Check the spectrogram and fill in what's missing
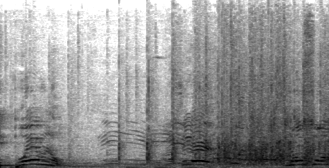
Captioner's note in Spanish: Aplausos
